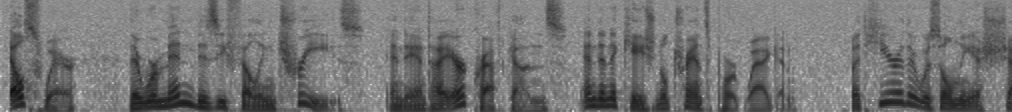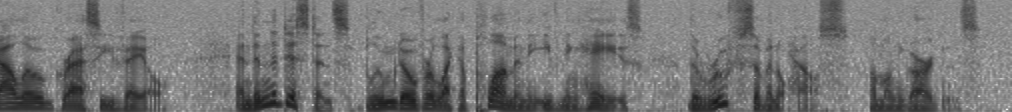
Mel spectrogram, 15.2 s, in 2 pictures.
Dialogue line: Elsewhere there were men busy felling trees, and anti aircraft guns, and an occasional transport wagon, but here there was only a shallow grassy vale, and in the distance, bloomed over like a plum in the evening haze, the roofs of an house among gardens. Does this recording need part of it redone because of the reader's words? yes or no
no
